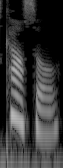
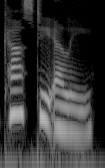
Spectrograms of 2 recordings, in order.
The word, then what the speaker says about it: castle: It is pronounced as castle instead of castle.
